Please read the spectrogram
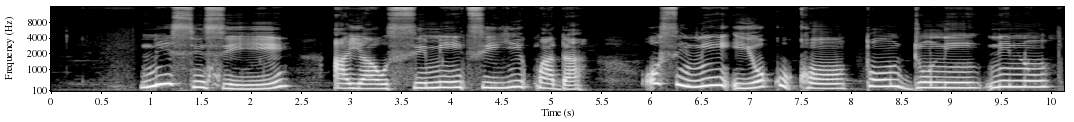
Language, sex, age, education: Yoruba, female, 30-45, tertiary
